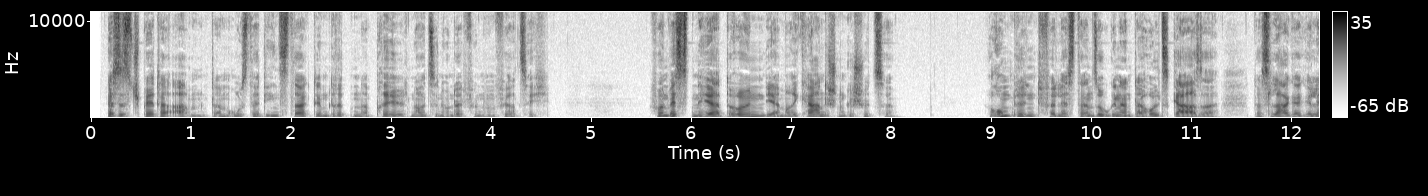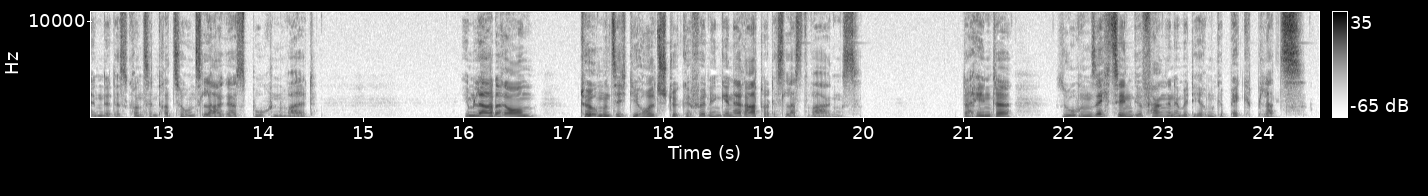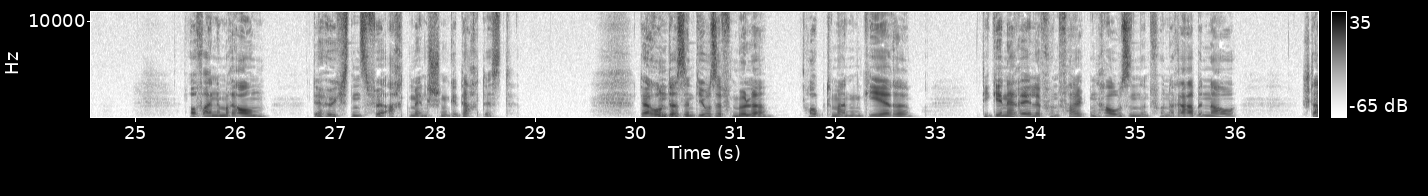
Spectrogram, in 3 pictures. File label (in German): erzaehltext; bonhoeffer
